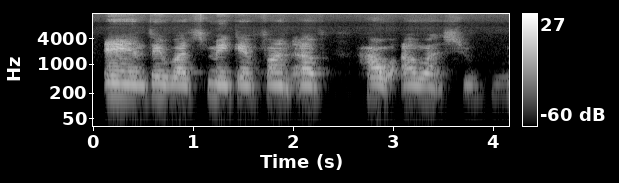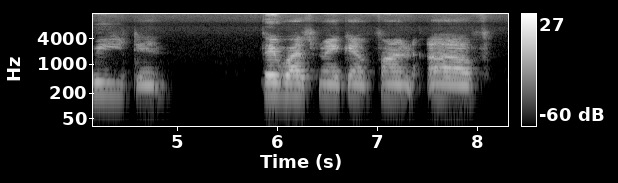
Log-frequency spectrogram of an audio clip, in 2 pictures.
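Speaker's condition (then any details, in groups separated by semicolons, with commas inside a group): Mild cerebral palsy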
